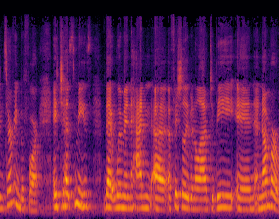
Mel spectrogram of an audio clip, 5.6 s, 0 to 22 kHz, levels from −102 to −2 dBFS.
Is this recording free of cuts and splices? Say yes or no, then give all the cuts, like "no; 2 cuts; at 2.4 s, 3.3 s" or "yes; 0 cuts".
yes; 0 cuts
